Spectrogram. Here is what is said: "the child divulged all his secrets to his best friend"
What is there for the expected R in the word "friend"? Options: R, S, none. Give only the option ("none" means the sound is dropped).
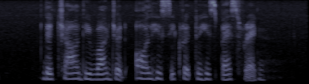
R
